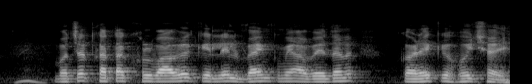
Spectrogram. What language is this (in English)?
Magahi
